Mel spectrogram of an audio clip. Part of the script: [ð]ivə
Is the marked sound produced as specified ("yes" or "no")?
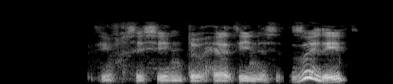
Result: no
